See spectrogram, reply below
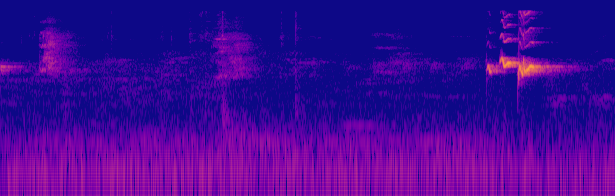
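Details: Lure song of a cucak rante, shrill and full: faint high scratchy notes early on, then one loud, piercing phrase that jumps up and falls away near the end, over quiet hum.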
